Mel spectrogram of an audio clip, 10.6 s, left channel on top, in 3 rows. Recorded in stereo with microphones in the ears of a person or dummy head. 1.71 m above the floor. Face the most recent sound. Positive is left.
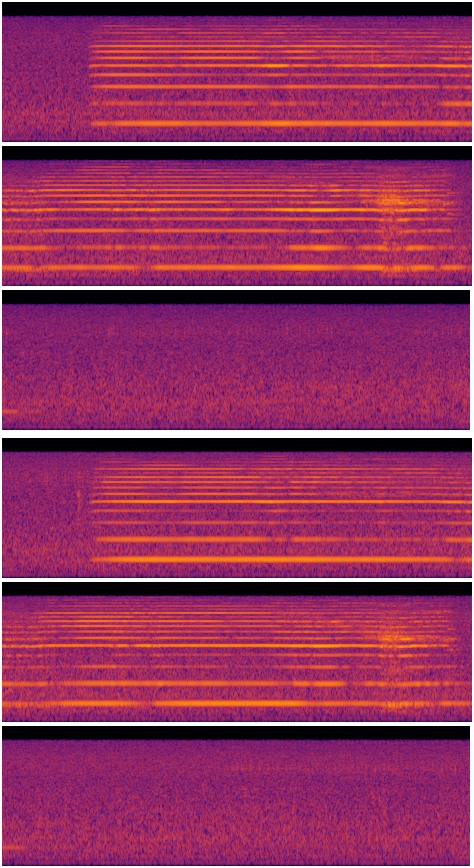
turn(degrees=20)  # may be behind; listen again after turning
